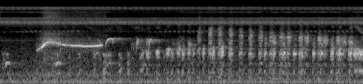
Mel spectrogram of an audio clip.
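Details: Wild white-breasted waterhen heard by chance in scrub habitat that is being developed; a rising whistled note opens, followed by a quick run of harsh, repeated notes over faint background hiss.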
